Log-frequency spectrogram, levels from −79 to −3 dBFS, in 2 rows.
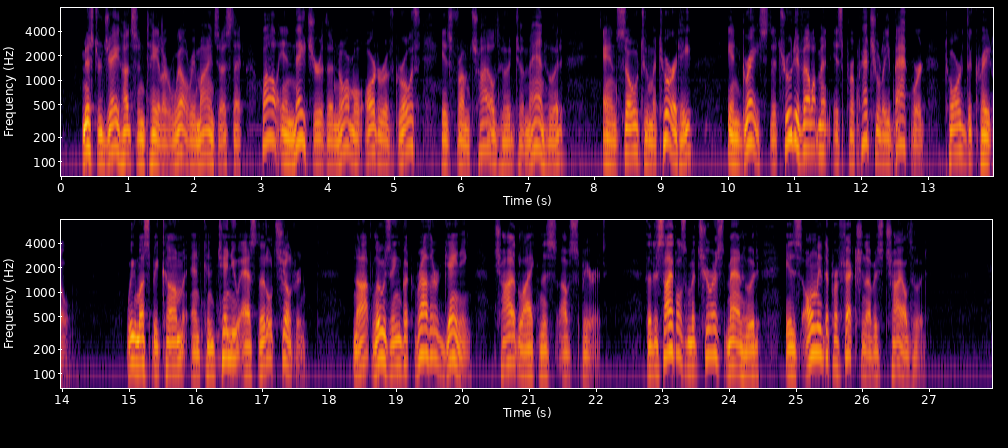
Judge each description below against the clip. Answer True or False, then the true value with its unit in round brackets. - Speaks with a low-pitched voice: True (110 Hz)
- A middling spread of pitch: False (6.1 semitones)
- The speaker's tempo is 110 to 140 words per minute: True (135 wpm)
